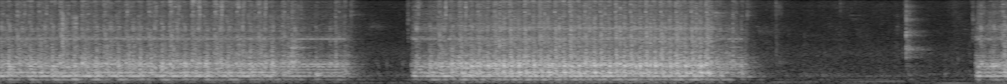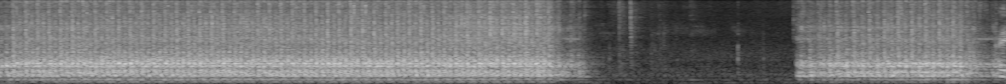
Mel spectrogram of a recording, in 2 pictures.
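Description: A sewing machine stitches a fabric pencil case in three long bursts of steady whirring, with brief quiet pauses between them, loud and close.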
